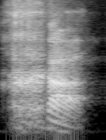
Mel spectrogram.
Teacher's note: The proper way to say this is ha. Sound like you hawking up some spit, or you trying to get something from the roof of your mouth.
